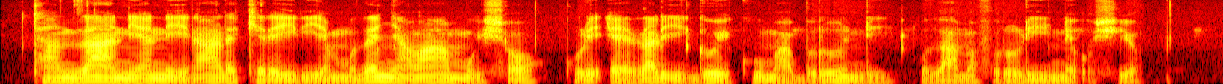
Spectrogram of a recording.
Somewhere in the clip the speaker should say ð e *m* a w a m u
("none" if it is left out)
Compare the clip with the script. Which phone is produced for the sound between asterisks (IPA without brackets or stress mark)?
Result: ɲ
